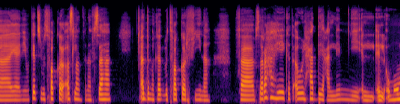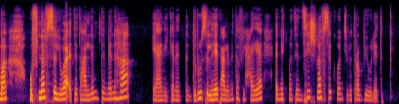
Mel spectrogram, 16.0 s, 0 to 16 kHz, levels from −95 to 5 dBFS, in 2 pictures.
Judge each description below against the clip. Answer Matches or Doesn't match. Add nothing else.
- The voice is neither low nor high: Matches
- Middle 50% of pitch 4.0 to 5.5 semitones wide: Doesn't match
